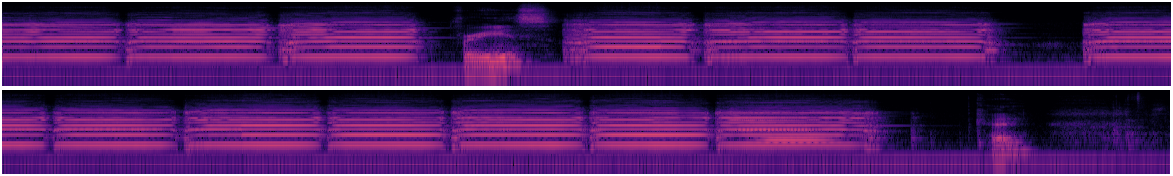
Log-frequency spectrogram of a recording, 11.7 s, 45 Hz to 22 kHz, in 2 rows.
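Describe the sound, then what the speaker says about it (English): A violin is bowed on G, with three fingers down on the D string, in a repeated rhythmic bowing pattern of short clear strokes in two phrases separated by a pause. A voice briefly speaks a single word between them. "We're putting 3 fingers down on the 3 pieces of tape, okay, on the D string. That gives us G."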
